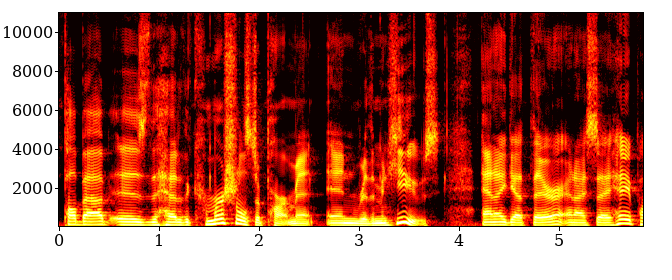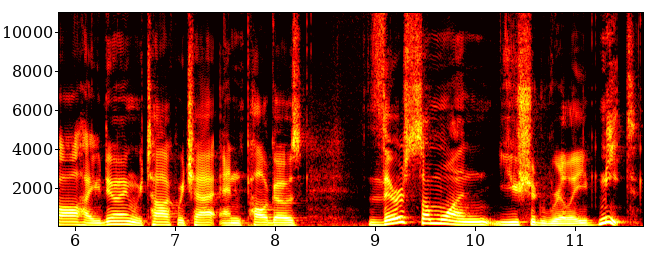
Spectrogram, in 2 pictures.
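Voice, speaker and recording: A man's voice: mid-range voice, unhurried. Man telling an anecdote, conversationally. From born in Los Angeles, grew up in Hong Kong. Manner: animated retelling with quoted dialogue. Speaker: interview guest, theme park industry professional. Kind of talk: casual anecdotal storytelling.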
